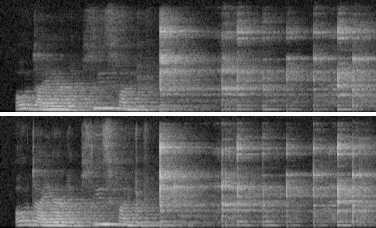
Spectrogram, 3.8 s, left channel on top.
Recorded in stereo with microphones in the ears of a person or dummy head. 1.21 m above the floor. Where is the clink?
15° right (ahead or behind), 0.5 m.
